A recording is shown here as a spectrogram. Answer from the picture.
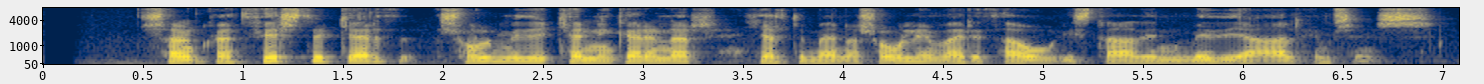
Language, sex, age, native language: Icelandic, male, 40-49, Icelandic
